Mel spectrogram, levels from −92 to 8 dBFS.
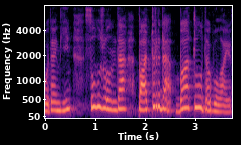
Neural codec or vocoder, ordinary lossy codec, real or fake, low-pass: codec, 16 kHz, 4 kbps, FunCodec, trained on LibriTTS, 50 frames a second; none; fake; none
